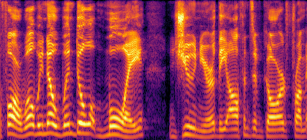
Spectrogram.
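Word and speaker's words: Moe: Jr it's looked like it's spelled like Mo but it's pronounced Moy like Jackson Moy um so so that's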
